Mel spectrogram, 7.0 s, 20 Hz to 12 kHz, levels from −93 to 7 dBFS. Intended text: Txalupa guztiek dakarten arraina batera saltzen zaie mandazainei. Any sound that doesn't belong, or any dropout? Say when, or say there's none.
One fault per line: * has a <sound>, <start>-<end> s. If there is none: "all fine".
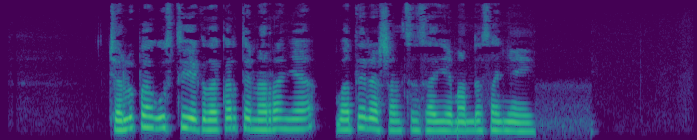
all fine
